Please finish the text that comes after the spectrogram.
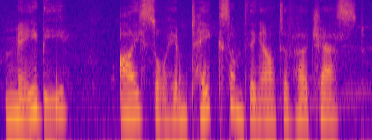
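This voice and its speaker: A woman's voice: lowish voice, steady tone, measured pace, a bit bright, poor audio. A woman playing a gossipy, guarded young monastery maid in a medieval video game drama, secretive and earthy in her talk. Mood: confiding. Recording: clear background ambient noise.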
